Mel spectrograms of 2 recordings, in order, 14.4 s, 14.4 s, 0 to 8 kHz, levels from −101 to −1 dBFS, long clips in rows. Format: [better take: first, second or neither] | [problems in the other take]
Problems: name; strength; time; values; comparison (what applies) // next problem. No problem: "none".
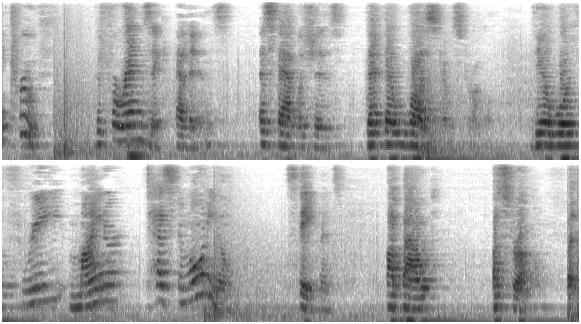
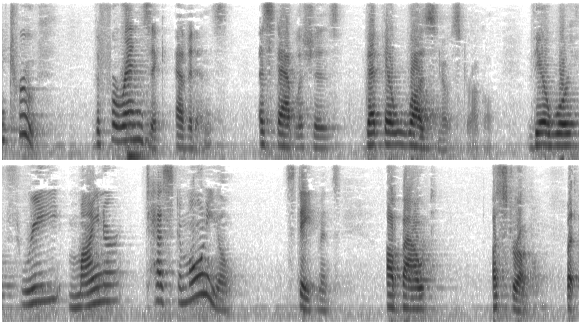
second | background sound (Fireworks); 18 dB below the speech // room echo; dies away in 0.2 s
